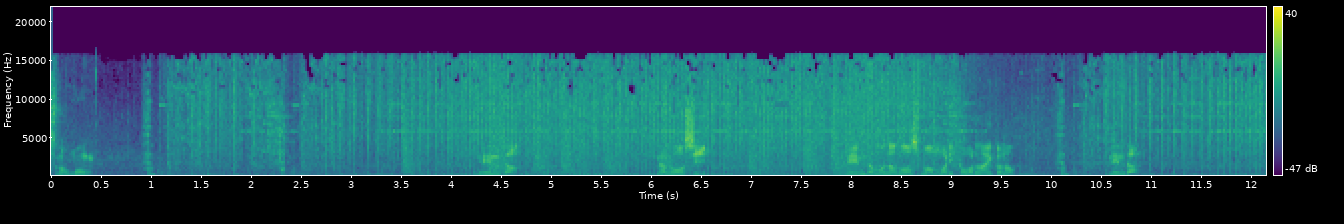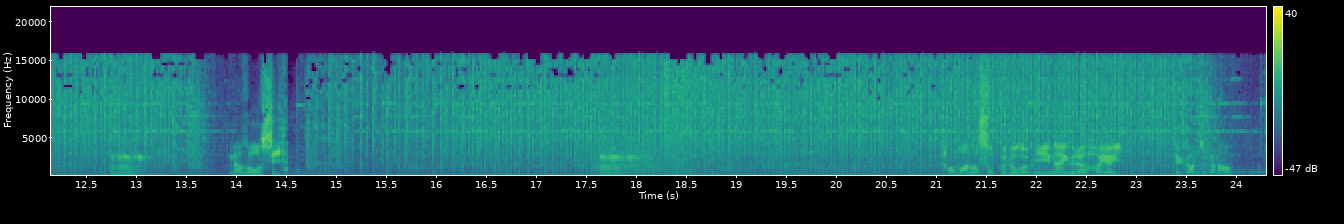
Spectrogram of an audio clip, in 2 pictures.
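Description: Heavy guns fire in rapid bursts with a deep rumble.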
